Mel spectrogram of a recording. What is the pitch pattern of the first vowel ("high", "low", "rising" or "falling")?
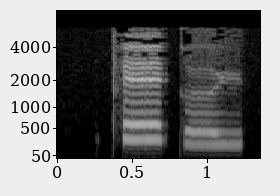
high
